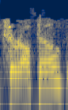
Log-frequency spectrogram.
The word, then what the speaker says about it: Xarelto: I take Xarelto.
